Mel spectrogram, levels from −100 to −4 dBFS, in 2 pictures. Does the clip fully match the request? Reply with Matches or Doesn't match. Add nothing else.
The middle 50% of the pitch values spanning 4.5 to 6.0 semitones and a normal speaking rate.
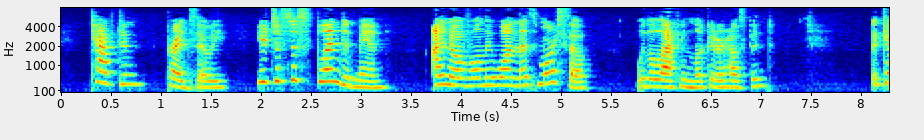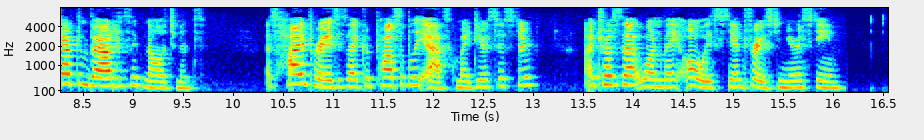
Matches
